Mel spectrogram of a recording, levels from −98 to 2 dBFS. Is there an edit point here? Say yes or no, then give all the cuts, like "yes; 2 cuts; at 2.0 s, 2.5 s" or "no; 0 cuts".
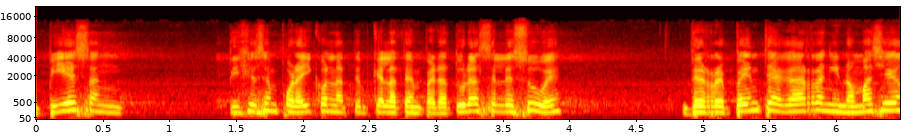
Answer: yes; 1 cut; at 1.3 s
